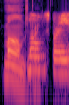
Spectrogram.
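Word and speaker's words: Malmesbury: to Sam is in how do I pronounce that malmsbury momsbury yeah Sam what would you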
